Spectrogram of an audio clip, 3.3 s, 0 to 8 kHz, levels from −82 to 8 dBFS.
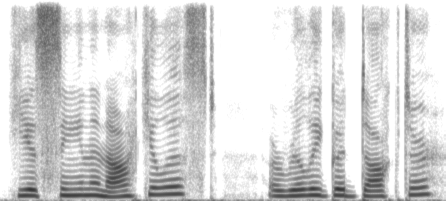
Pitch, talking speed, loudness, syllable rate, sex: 235 Hz, 145 wpm, -19 LUFS, 4.6 syllables/s, female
